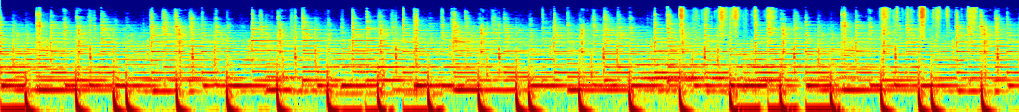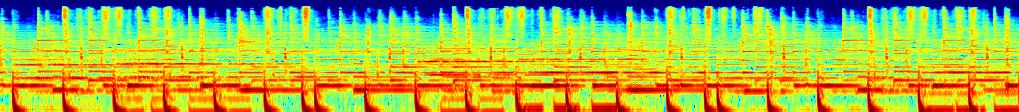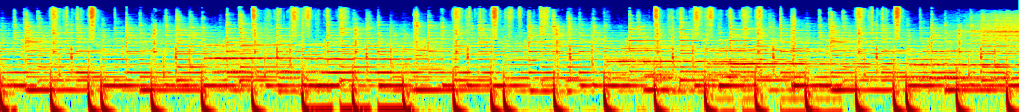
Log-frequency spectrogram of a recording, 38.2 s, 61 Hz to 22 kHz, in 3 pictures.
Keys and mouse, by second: 6.9 z, 8.5 q, 10.9-11.9 alt+drag, 12.2-13.3 drag, 21.5-22.6 drag, 24.5-25.6 drag, 28.7-29.7 drag, 30.9-32.0 drag, 33.3-34.4 drag.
